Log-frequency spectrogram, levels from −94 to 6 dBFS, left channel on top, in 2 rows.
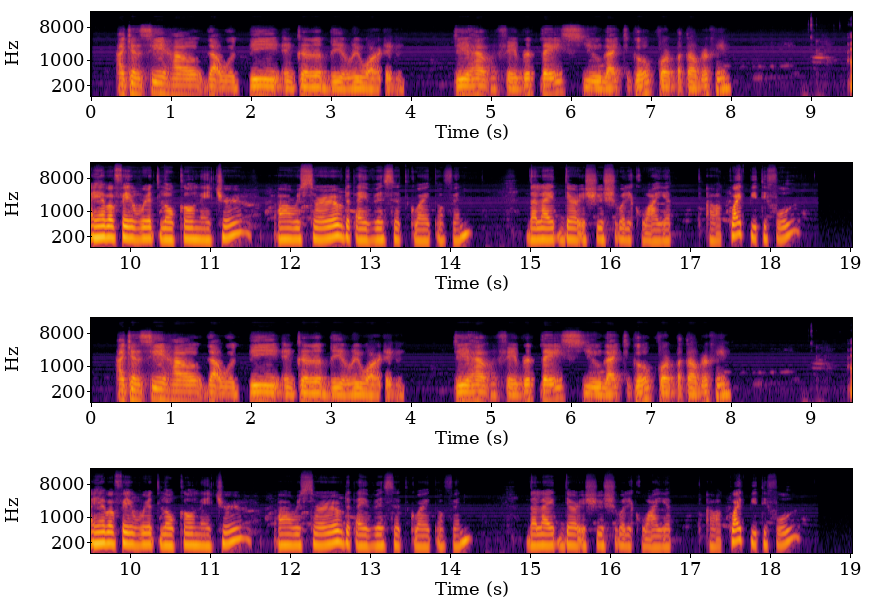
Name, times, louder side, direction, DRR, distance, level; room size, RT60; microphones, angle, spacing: voice 1, 0.3-3.9 4.5-8.0, right 1 dB, 10° right, 1.2 m, -23 dB
voice 2, 9.5-11.5 11.8-14.3 15.0-16.8 17.2-18.4, left 2 dB, 45° left, 2.4 m, -21 dB
head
